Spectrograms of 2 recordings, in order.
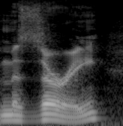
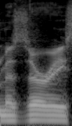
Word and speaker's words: Missouri: This guy, he's a Republican out of Missouri, or as the people in Missouri say, Missouri.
